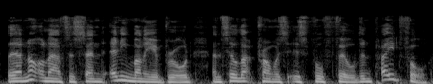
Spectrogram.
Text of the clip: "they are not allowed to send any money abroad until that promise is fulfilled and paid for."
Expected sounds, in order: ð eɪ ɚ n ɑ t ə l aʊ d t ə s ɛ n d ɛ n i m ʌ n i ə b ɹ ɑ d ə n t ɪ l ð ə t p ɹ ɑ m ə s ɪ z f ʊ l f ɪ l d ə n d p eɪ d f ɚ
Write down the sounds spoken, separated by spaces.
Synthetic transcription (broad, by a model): ð eɪ ɚ n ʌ t ə l aʊ d t ə s ɛ n d ɛ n i m ʌ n i ə b ɹ ɑ d ə n t ɪ l ð ə t p ɹ ɑ m ə s ɪ z f ʊ l f ɪ l d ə n p eɪ d f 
